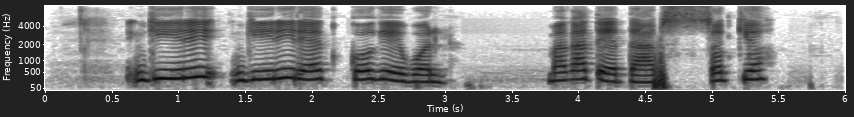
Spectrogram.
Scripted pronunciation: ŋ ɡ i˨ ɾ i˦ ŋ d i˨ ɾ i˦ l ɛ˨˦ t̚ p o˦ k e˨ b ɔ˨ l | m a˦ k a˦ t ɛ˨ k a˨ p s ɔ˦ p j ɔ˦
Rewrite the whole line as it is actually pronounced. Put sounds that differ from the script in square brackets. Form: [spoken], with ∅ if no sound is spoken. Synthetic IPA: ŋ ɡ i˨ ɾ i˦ ŋ [ɡ] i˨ ɾ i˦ [ɾ] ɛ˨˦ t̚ [k] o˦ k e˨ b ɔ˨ l | m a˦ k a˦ t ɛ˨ [t] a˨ p s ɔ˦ [k] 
